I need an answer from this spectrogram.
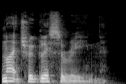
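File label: "nitroglycerine", British English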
